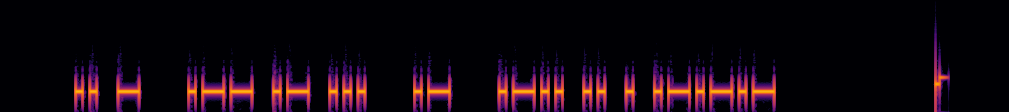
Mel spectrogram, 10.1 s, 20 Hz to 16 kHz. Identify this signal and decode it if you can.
Morse code, heard as a keyed tone, about 17 wpm, 700 Hz. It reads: IT WAS A LIE.
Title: Sentences from Top 1600 Words 17wpm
